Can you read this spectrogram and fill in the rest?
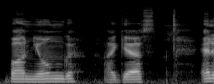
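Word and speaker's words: Bonynge: Richard Banyung, I guess is how it's pronounced. Banyung, I guess.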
